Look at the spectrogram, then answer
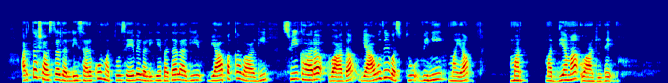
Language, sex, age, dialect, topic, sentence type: Kannada, female, 25-30, Mysore Kannada, banking, statement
